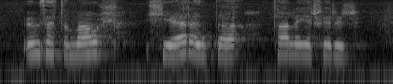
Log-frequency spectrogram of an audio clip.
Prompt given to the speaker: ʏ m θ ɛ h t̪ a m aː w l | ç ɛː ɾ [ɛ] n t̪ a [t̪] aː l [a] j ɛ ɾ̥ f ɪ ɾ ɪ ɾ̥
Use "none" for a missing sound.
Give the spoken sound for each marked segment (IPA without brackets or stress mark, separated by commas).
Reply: ɛ, t̪ʰ, a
